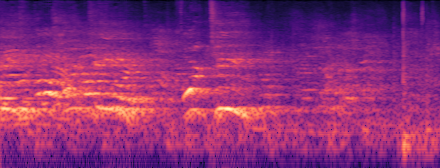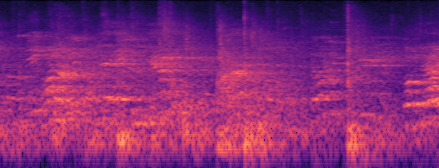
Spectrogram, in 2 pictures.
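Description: A basketball thumps on a wooden floor in an echoing gym.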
